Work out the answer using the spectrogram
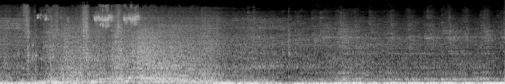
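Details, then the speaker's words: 1985 Chevy C10 cammed V8, new Holley 4160 600 CFM electric-choke carb after cold-start tuning, choke opened: revs fall from a blip into steady even lumpy idle, no stumble or hunting; carb dialed in, normal idle. "I'd say we have this Holly carb pretty well dialed in. I figured it wouldn't be too bad since it's brand new and all, but now that that's done, we have a good powertrain for this truck."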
